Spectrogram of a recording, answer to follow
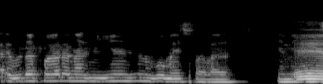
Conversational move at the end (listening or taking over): taking over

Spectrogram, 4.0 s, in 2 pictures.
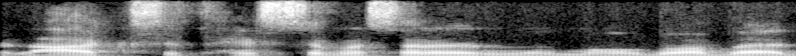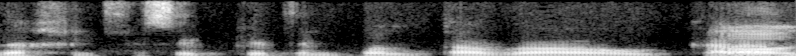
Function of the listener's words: taking over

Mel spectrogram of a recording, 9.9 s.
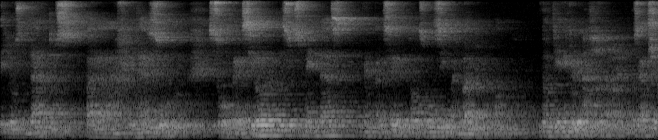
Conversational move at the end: taking over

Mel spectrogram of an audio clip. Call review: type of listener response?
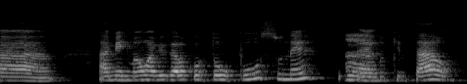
listening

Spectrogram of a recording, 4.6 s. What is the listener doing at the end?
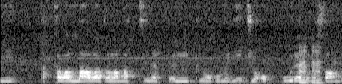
listening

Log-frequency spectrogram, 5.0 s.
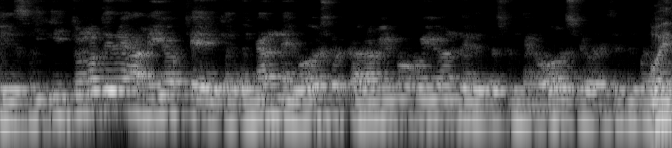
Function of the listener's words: taking over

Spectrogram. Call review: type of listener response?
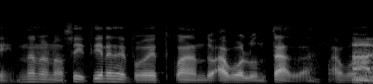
taking over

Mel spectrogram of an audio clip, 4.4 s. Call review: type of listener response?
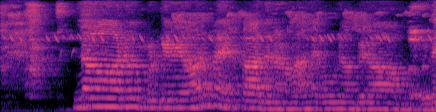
listening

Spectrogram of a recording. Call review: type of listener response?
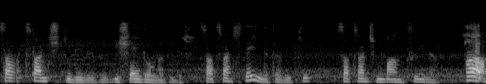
taking over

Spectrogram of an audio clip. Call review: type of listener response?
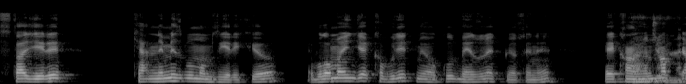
listening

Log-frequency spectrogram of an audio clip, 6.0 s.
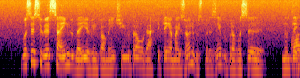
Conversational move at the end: taking over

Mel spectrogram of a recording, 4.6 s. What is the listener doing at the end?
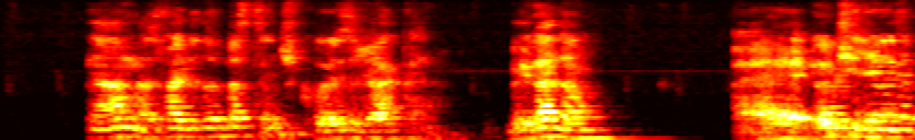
listening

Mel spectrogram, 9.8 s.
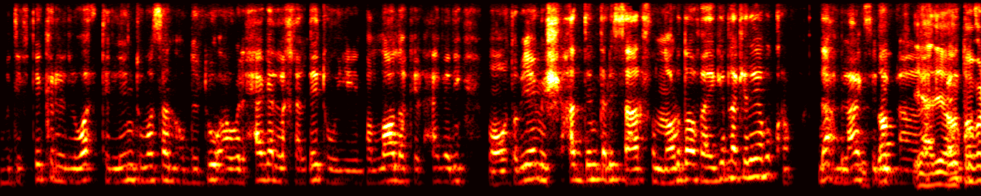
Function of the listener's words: taking over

